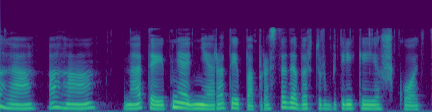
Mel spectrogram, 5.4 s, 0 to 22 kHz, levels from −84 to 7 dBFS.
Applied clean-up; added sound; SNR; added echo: none; none; none; none.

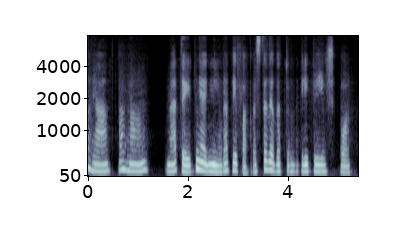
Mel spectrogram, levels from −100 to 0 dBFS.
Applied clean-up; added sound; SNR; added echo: neural mask model DeepFilterNet 3.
